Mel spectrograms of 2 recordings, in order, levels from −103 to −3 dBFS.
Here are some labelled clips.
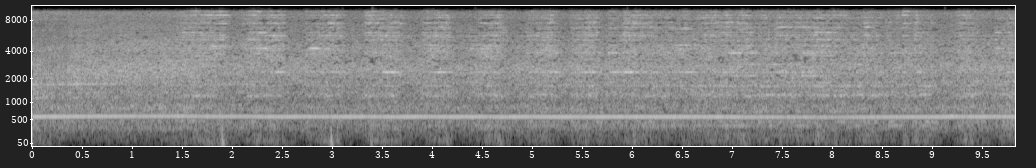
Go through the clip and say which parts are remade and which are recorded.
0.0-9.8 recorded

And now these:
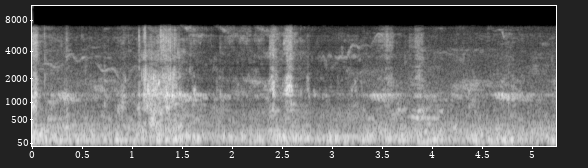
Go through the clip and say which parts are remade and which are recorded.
0.0-1.5 recorded; 1.5-3.3 remade; 3.3-5.2 recorded

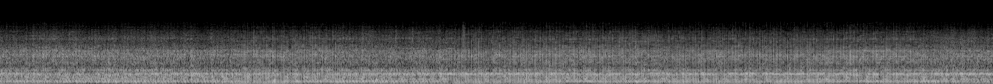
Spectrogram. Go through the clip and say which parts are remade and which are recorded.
0.0-2.4 recorded; 2.4-3.4 remade; 3.4-4.5 recorded; 4.5-9.2 remade; 9.2-9.9 recorded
